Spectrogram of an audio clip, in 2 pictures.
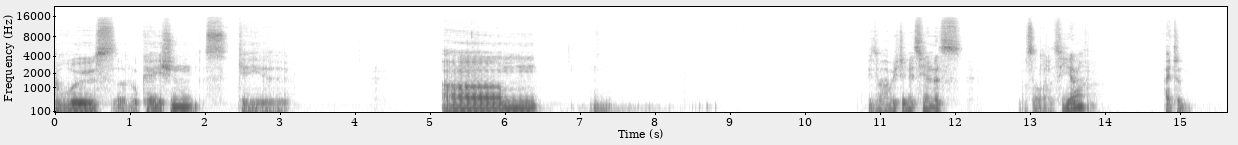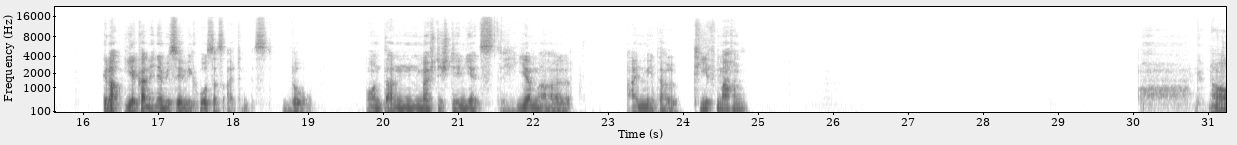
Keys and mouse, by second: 3.2 middle click, 4.6-7.1 middle drag, 7.1-9.1 drag, 13.1 n, 18.1 click, 21.5-23.8 drag, 25.7-31.1 middle drag.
